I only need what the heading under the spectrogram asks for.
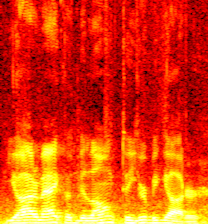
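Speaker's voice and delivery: Southern country Arkansas accent. Talking with a co-host about a word, in an Arkansas accent. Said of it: "sound like I'm from Arkansas, don't I?".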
